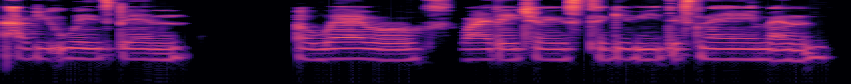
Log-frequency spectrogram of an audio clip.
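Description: A woman's voice: low-pitched, monotone, measured pace, creaky, warm tone. A woman hosting a podcast, asking questions in a friendly, upbeat way. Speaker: podcast host. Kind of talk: casual interview chat.

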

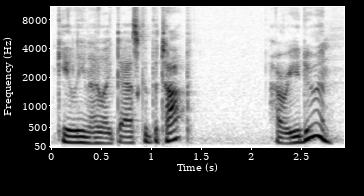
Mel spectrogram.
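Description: A man's voice: mid-range voice, big pitch swings, brisk. A man in his thirties hosting a podcast in casual chat, upbeat and steering the talk with questions. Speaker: podcast host.

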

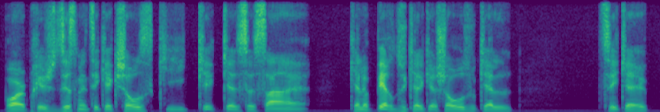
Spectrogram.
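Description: A man's voice: mid-range voice, little pitch movement, moderate pace, darkish tone, no room sound, studio quality. A young man, a student taking part in a workshop, who talks hesitantly and searches for his words. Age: young adult. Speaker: student participant.

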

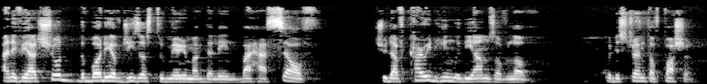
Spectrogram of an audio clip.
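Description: High-voiced Nigerian pastor preaching. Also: male voice, fast, a little mellow. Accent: Nigerian English. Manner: conversational storytelling with asides. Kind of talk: sermon.

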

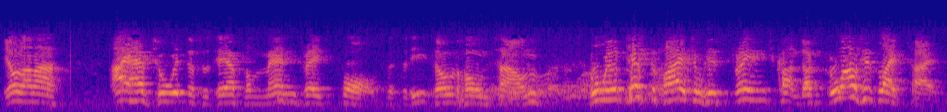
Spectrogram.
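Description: High-pitched, pompous prosecuting attorney. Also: male voice, expressive, normal speed. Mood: formal, pompous. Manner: declamatory, insistent. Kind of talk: 1930s radio acting. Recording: dull, noisy 1930s radio recording.

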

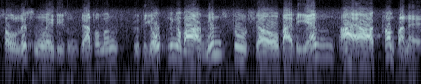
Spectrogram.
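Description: A theatrical, formal master of ceremonies explains things grandly in a high voice with huge swoops. The vintage radio sound is muffled and noisy. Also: male voice, big pitch swings, a little fast. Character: grandiose, patient master of ceremonies of a minstrel show. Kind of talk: old-time radio minstrel show announcing and patter. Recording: noisy, dull old radio recording.

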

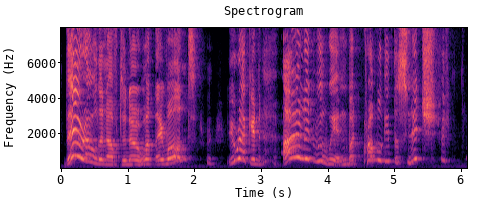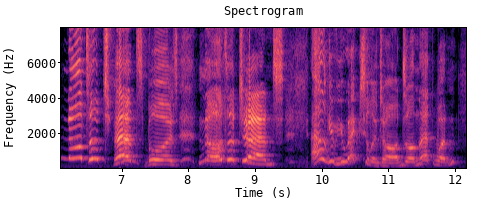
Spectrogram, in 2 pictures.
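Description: A woman's voice: sits high, huge pitch swings, normal speed, fairly bright tone, pitched above the performer's own voice, exaggerated voice. A woman voicing a jovial, boyish wizard official, a man who is eager and breezy, in an audiobook. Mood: exuberant, booming. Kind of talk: audiobook character voice.

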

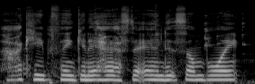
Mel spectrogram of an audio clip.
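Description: A woman's voice: medium pitch, monotone, normal speed, a little mellow, natural voice. Woman playing blunt, weary woman in hiding. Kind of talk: audio drama acting.

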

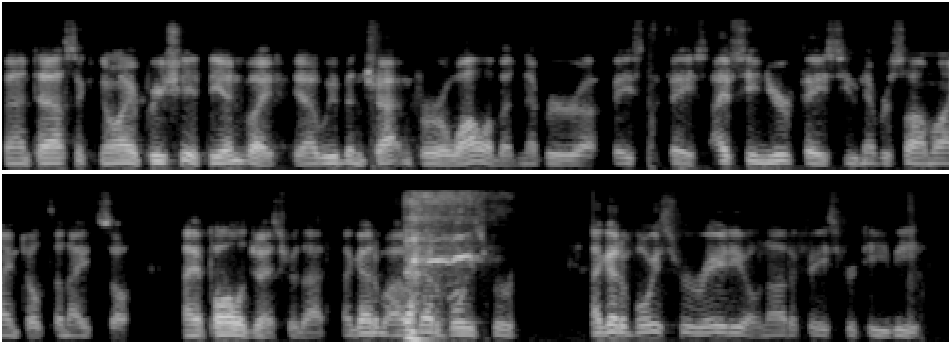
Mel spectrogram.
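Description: A man's voice: on the low side, fairly even intonation, quick pace, slight background noise. An older man from central Canada, a guest on a podcast, telling his story in an easygoing, casual way. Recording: dull dry lo-fi audio.

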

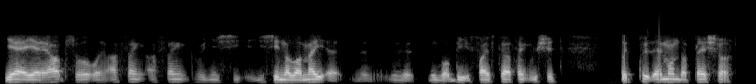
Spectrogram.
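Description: A man's voice: fairly low pitch, steady tone, quick pace, dry recording. Hesitant male caller on a phone line. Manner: hesitant, filler-heavy. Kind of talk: phone-in chat.

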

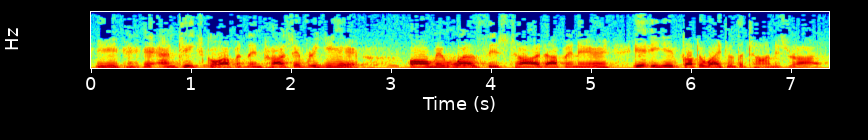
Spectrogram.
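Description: A man's voice: a little high, sing-song, moderate pace. An actor playing a stubborn, grubby old London rag-and-bone man and father in a sitcom, grumbling and wheedling in working-class slang. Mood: stubborn, indignant. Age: older. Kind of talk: British sitcom acting before an audience. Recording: dull archive recording with studio audience.

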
